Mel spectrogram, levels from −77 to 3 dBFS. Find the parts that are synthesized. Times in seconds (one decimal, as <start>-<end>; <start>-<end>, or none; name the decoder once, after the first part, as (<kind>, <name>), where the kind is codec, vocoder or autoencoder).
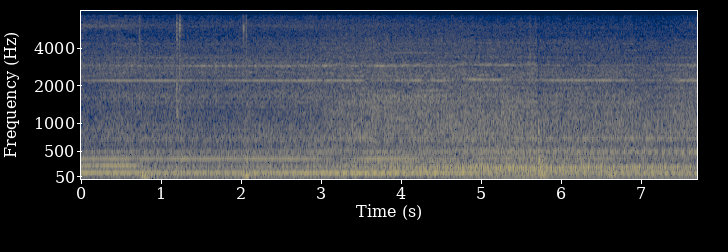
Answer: none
